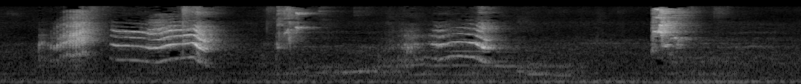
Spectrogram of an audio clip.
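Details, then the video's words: Lovebirds at January meal time in an aviary; whining chirps that swoop upward and downward, some drawn out and slurred, mixed with short raspy squawks at intervals. "Lovebird Chirping Sounds"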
